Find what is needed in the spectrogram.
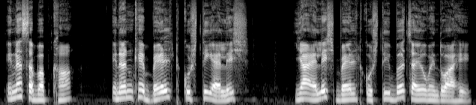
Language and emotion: Sindhi, neutral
